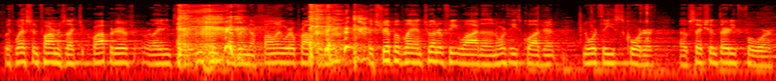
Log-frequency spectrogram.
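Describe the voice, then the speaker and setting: A man's voice: medium pitch, flat delivery, a little fast, few pauses. A man speaking as a mayor chairing a formal council meeting. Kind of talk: formal meeting procedure and discussion. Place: council chamber. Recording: echoey hall, faint background noise.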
